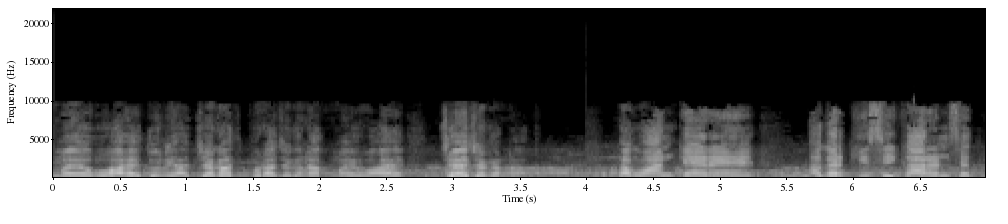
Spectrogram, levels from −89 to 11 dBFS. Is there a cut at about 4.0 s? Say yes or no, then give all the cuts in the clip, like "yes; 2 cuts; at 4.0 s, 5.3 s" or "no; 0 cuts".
yes; 1 cut; at 4.0 s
